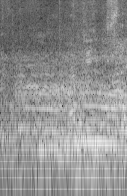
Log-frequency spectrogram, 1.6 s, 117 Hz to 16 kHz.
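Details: Sahiwal cattle calf, bought by a Shariatpur farmer on 26 August, gives a short, level, tonal moo that swells slightly in loudness, set against a busy background of human voices.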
